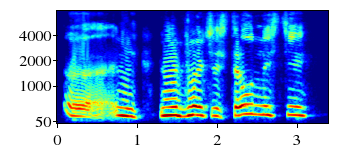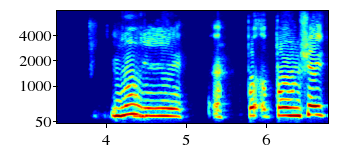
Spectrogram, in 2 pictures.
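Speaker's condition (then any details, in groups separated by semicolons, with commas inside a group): Cerebral palsy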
